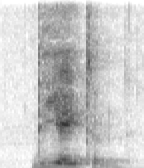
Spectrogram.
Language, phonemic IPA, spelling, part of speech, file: Dutch, /ˌdiˈeː.tə(n)/, diëten, verb / noun, Nl-diëten.ogg
- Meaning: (verb) to be on a diet; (noun) plural of dieet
